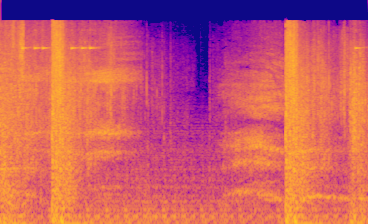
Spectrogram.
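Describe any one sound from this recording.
A zombie groans and moans nearby.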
